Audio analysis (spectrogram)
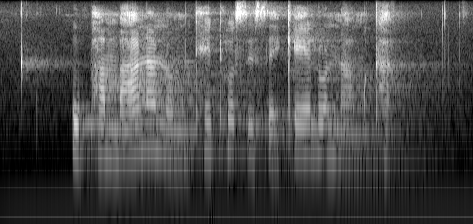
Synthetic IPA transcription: upʰambʱananom̩tʰɛtʰɔsisɛk̬ʼɛlɔnam̩kʰa

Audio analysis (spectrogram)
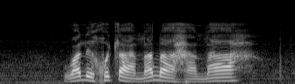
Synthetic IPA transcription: walɪk͡xʰʊt͡ɬʼalanahala

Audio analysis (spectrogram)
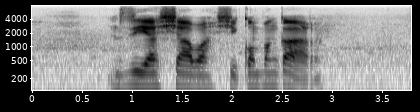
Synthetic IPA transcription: nd͡zijaʃaβaʃikɔmbaŋkaːɾḭ

